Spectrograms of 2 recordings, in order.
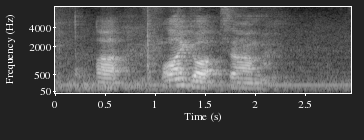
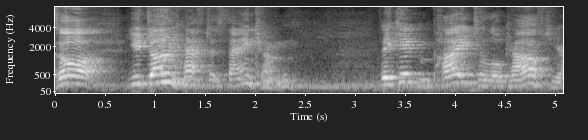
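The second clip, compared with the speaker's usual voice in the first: mock smug dismissal; 5 semitones higher, 5 dB louder than usual. Disliked patient voiced dismissively.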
